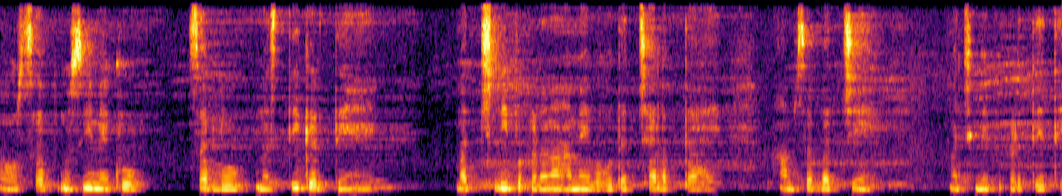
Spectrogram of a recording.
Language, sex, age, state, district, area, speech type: Hindi, female, 60+, Uttar Pradesh, Hardoi, rural, spontaneous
